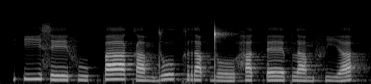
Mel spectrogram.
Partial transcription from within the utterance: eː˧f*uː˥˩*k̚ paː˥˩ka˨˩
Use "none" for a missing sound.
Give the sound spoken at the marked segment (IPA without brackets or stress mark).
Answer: uː˨˩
